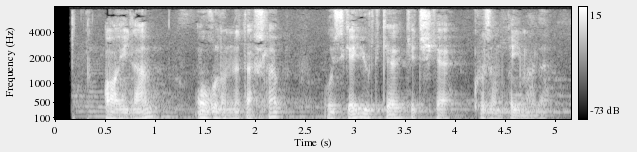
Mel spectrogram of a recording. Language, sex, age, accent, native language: Uzbek, male, 18-24, Toshkent viloyati, Uzbek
